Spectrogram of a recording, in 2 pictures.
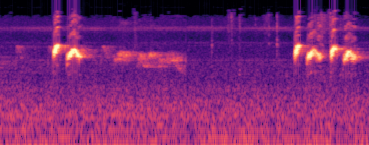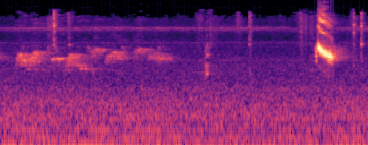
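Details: Female red-whiskered bulbul singing to stimulate males and lure wild birds: bright chirpy phrases in short bursts, each a sharp high note falling into a warbled trill, several seconds apart over faint hiss.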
